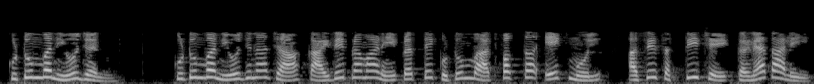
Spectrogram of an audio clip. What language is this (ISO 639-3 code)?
mar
